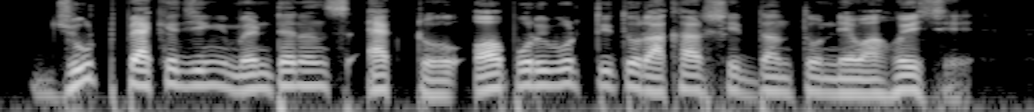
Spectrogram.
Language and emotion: Bengali, neutral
